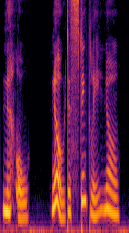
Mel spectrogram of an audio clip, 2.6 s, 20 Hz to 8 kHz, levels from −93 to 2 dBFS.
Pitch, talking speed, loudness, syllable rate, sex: 205 Hz, 70 wpm, -18 LUFS, 3.1 syllables/s, female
